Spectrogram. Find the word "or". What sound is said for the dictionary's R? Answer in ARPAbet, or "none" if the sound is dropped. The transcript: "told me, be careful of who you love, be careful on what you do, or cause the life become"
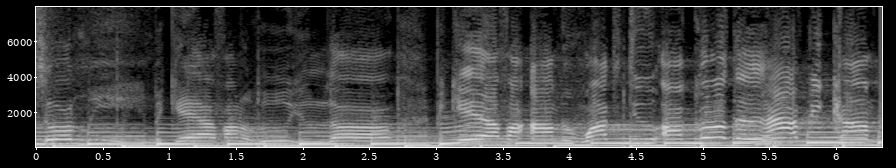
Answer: L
